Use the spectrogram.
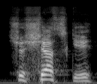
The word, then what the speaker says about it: Krzyzewski: His nobody knows how to pronounce his. I do, but boo it's boo Coach Krzyzewski, so they just call him Coach K.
